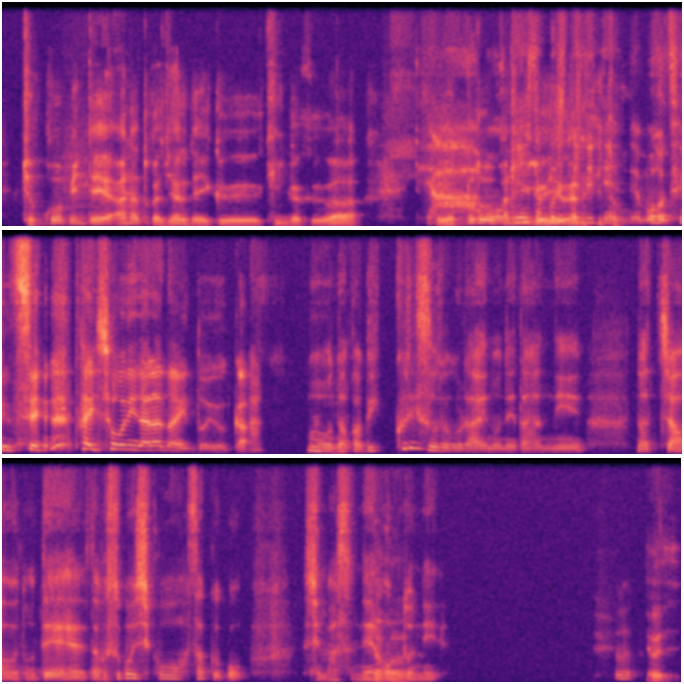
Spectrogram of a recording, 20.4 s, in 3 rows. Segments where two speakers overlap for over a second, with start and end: 4.4-6.2

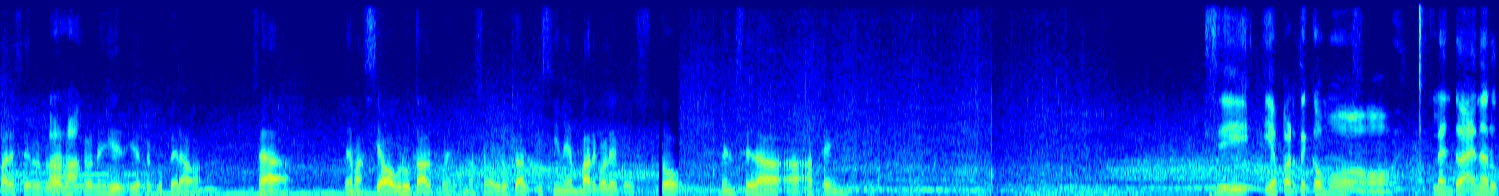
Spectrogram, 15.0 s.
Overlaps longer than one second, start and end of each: none

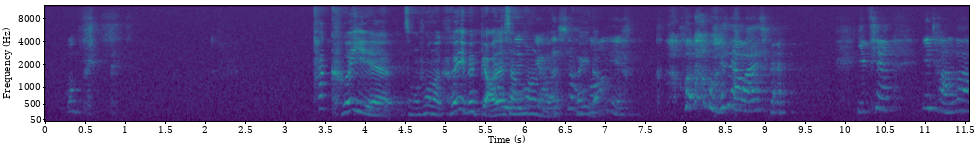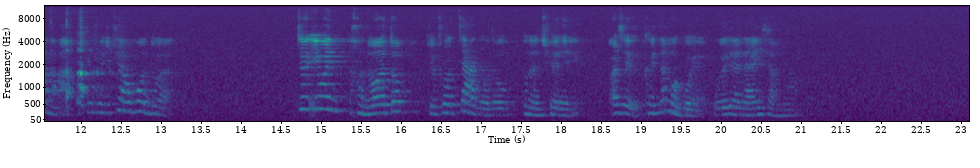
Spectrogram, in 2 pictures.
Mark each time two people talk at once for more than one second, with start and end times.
5.6-7.0

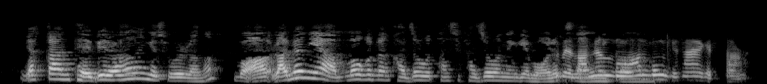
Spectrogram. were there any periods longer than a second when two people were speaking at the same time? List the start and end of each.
5.1-6.5

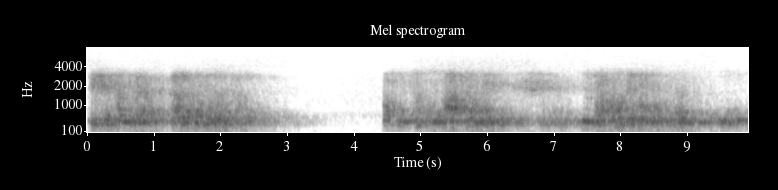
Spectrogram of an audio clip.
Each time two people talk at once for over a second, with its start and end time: none

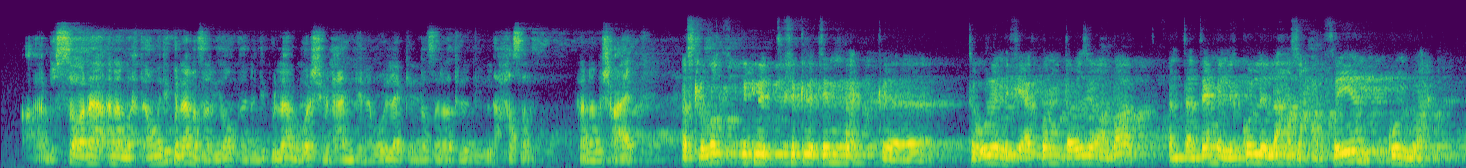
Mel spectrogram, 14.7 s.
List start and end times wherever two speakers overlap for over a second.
none

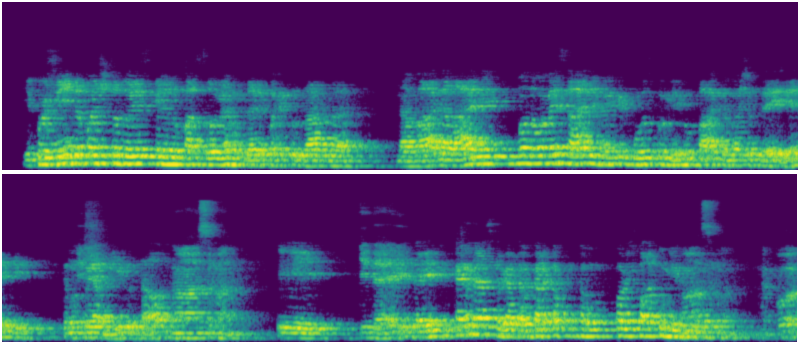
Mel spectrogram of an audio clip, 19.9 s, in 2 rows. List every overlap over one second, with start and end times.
none

